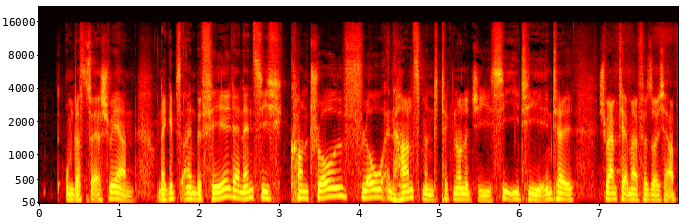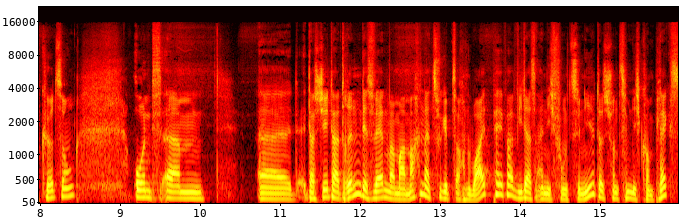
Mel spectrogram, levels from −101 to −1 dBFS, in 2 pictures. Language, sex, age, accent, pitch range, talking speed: German, male, 40-59, German, 115-150 Hz, 200 wpm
